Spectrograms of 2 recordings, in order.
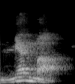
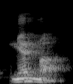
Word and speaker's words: Myanmar: taking place in myanmar myanmar is not myanma being asian we should get that right it's myanmar i know some bbc people and fellows uh in the west say myanmar but that we should know it better because we are closer to them than they are so it's myanmar yeah so and it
